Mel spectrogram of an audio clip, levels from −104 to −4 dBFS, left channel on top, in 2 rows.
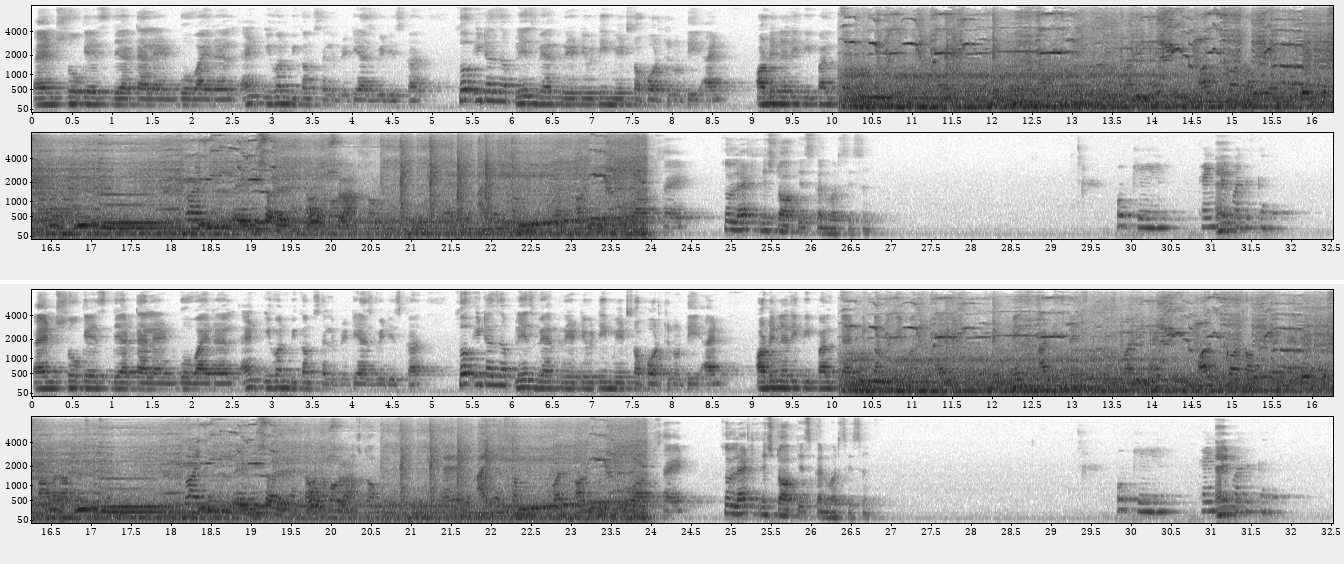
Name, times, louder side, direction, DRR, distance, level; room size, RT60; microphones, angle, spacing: voice 1, 0.0-4.9 5.3-8.6 9.0-11.5 12.2-14.2 14.6-17.7 18.2-20.8 21.3-24.4 24.9-26.8 31.0-31.3, right 2 dB, 35° right, 9 dB, 0.9 m, -33 dB
sound 1, 10.1-24.0, left 2 dB, 20° left, 0.4 m, -26 dB
voice 2, 29.8-30.5 30.8-31.8, left 1 dB, 40° left, 2 dB, 1.9 m, -38 dB
13.5 x 7.3 x 3.8 m, 0.88 s
head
